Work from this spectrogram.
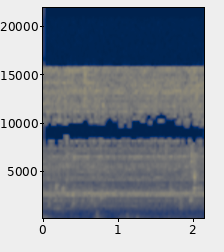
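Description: Cold water runs from a sink tap, a continuous, even hiss and gush at close range with no talking.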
